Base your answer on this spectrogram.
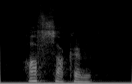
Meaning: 1. to drop down, to come down 2. to sag 3. to decrease, to lessen 4. to slowly disperse, to float away 5. to disperse 6. to sink to a lower level, to fall from grace
- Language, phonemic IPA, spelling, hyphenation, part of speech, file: Dutch, /ˈɑfˌsɑkə(n)/, afzakken, af‧zak‧ken, verb, Nl-afzakken.ogg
